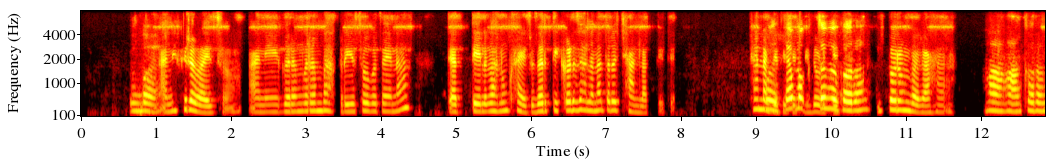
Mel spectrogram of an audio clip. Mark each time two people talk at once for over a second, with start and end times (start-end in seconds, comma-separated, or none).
9.1-10.5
